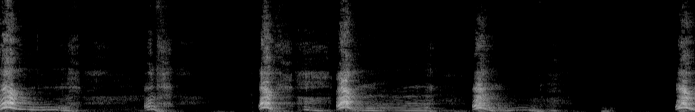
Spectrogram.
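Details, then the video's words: Pug giving a run of hoarse, whining barks, about six over seven seconds, some trailing into a wavering growly moan, with short gaps between; indoors and otherwise quiet. "Pug Bark"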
